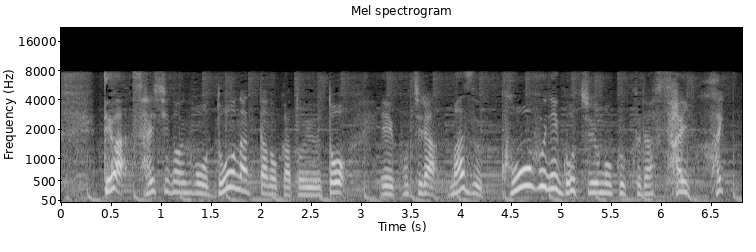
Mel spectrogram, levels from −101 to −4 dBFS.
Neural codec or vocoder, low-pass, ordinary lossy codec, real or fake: none; none; none; real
